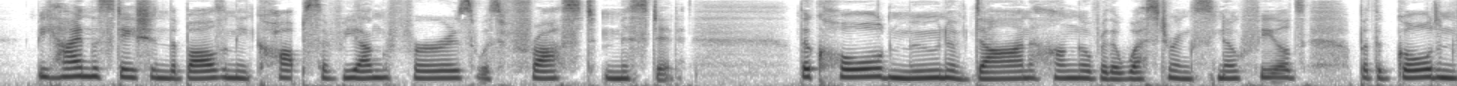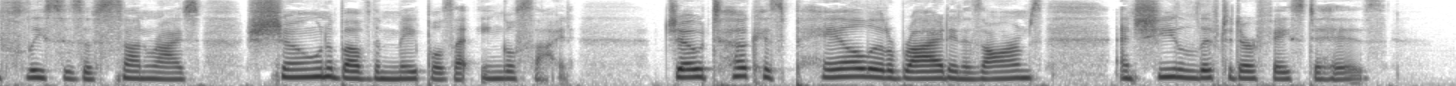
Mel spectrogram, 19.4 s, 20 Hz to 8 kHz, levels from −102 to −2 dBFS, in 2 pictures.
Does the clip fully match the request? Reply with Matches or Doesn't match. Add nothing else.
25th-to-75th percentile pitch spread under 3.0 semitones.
Matches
